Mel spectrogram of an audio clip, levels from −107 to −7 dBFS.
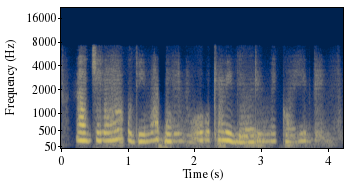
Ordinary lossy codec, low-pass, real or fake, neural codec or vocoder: none; 7.2 kHz; fake; codec, 44.1 kHz, 0.9 kbps, DAC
